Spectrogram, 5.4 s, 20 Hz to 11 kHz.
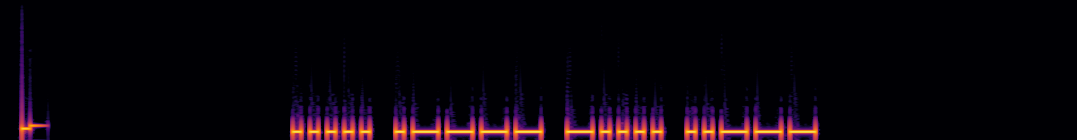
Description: Morse code, heard as a keyed tone, about 28 wpm, 700 Hz. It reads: 5162
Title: Numbers - 4-Digit 28wpm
